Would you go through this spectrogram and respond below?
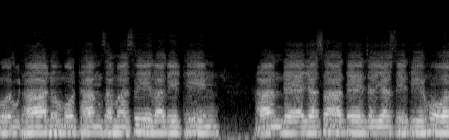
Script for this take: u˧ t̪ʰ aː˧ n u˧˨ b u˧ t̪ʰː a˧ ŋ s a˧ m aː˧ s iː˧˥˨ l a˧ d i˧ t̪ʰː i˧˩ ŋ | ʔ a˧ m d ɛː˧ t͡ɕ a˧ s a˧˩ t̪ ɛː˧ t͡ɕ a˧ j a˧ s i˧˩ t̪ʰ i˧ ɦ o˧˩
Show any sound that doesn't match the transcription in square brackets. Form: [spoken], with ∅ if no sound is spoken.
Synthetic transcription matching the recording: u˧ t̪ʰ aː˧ n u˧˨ [m] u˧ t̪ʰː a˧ ŋ s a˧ m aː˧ s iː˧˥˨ l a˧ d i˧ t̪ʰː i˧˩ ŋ | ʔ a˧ [n] d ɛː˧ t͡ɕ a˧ s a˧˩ t̪ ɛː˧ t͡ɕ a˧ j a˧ s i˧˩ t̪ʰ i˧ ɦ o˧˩

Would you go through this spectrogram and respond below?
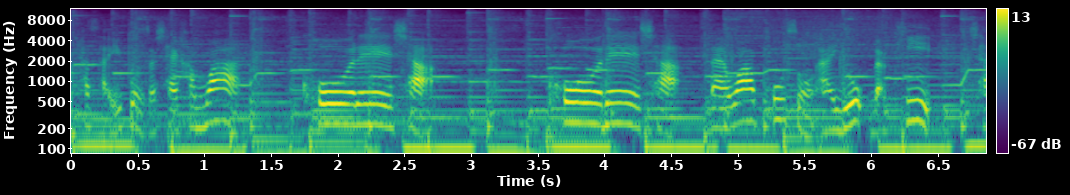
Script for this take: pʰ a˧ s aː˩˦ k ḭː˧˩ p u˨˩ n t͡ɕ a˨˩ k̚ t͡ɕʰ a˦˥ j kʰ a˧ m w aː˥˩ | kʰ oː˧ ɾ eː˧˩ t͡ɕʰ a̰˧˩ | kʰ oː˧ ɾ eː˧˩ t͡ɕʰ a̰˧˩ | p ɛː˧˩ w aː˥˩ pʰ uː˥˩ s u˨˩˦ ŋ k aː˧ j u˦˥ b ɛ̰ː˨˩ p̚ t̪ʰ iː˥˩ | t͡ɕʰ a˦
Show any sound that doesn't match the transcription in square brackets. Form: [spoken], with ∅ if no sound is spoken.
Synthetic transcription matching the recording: pʰ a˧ s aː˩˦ [ʔ] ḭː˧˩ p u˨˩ n t͡ɕ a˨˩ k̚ t͡ɕʰ a˦˥ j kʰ a˧ m w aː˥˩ | kʰ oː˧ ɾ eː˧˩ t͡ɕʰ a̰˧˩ | kʰ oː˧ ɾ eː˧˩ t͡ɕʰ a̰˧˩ | p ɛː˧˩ w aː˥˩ pʰ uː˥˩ s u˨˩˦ ŋ [ʔ] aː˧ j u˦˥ b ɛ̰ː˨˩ p̚ t̪ʰ iː˥˩ | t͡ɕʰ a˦

